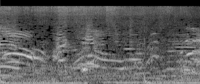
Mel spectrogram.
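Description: Children playing: excited, high-pitched children's voices calling out in wordless shouts and exclamations.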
